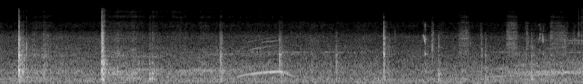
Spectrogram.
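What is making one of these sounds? Skateboard wheels roll on concrete.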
